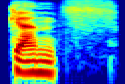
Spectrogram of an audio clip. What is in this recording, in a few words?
"gans", Proto Germanic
